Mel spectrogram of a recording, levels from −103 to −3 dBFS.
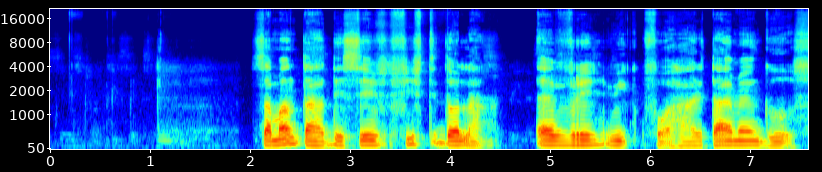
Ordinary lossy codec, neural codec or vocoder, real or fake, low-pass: none; none; real; none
